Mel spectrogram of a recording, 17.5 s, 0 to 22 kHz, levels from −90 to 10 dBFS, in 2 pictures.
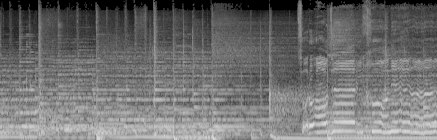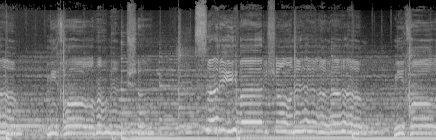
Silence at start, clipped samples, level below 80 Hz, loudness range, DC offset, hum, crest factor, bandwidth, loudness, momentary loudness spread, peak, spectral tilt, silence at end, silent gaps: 0 s; under 0.1%; -18 dBFS; 5 LU; under 0.1%; none; 10 dB; over 20 kHz; -11 LUFS; 7 LU; 0 dBFS; -5.5 dB/octave; 0 s; none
